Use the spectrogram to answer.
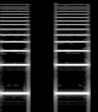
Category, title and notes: Sound effects > Electronic / Design
Elevator DoorsOpen
Made by me in Audacity for my game But i allow you to use them cuz it wasn`t too difficult to make this sound BEEP BEEP
beep, lift, Elevator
